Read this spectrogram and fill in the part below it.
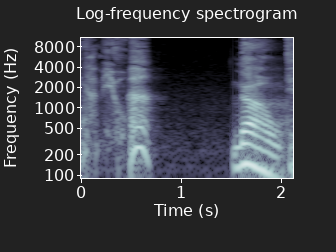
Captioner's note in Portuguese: suspiro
